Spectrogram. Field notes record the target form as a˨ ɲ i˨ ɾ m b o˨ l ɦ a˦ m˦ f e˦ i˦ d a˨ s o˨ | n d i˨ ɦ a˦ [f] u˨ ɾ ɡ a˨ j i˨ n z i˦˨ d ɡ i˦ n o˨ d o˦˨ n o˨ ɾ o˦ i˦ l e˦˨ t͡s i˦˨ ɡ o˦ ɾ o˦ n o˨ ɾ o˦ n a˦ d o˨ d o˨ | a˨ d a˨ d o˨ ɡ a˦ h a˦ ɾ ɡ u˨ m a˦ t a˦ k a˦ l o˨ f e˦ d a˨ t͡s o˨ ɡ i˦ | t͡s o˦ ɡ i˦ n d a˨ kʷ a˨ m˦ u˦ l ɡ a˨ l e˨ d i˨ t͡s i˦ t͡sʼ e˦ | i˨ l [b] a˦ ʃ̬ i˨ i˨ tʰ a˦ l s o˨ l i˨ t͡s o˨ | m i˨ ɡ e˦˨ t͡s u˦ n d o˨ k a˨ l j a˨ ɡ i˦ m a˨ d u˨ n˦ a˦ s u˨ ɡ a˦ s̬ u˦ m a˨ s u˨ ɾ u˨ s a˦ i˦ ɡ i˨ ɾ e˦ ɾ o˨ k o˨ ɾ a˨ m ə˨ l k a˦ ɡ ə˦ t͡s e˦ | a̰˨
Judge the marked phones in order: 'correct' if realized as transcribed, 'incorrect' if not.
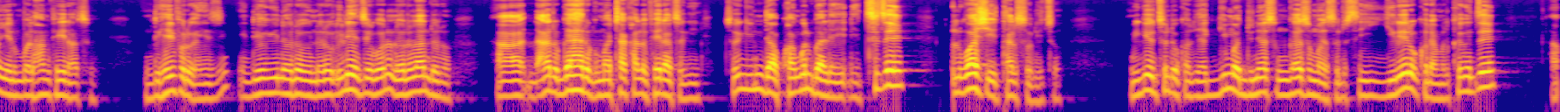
correct, incorrect: w

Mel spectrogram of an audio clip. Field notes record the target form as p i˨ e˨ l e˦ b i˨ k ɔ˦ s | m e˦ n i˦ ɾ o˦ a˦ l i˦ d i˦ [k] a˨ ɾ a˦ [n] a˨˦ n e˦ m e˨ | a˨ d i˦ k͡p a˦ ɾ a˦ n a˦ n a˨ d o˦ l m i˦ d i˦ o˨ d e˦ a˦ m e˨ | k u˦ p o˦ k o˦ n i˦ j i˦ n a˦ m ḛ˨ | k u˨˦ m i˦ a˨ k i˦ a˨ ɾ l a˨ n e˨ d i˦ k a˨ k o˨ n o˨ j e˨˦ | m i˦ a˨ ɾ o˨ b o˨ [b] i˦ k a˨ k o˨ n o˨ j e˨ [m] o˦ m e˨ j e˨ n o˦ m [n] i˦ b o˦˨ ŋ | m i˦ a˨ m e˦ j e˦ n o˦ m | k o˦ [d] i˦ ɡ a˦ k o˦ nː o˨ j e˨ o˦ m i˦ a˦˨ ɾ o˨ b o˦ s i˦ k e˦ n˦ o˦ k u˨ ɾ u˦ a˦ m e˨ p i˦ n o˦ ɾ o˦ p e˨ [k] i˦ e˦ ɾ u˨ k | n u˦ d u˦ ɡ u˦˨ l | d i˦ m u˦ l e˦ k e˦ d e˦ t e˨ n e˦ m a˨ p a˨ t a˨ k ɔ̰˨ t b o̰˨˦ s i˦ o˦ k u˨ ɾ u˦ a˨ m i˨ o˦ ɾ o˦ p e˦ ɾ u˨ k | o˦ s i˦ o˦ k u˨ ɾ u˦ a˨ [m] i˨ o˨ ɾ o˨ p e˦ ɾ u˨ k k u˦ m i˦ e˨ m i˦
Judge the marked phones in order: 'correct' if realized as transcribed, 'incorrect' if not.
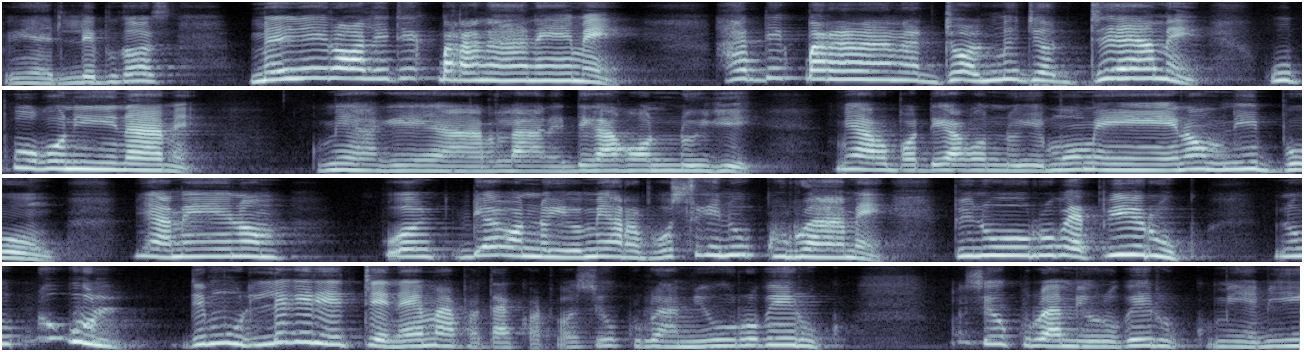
incorrect: k͡p, correct, incorrect: d, correct, correct, correct, incorrect: p, correct

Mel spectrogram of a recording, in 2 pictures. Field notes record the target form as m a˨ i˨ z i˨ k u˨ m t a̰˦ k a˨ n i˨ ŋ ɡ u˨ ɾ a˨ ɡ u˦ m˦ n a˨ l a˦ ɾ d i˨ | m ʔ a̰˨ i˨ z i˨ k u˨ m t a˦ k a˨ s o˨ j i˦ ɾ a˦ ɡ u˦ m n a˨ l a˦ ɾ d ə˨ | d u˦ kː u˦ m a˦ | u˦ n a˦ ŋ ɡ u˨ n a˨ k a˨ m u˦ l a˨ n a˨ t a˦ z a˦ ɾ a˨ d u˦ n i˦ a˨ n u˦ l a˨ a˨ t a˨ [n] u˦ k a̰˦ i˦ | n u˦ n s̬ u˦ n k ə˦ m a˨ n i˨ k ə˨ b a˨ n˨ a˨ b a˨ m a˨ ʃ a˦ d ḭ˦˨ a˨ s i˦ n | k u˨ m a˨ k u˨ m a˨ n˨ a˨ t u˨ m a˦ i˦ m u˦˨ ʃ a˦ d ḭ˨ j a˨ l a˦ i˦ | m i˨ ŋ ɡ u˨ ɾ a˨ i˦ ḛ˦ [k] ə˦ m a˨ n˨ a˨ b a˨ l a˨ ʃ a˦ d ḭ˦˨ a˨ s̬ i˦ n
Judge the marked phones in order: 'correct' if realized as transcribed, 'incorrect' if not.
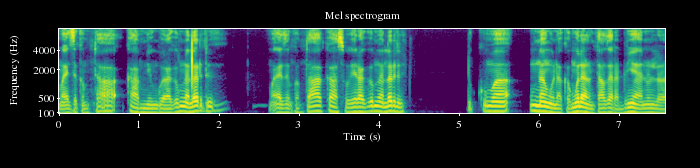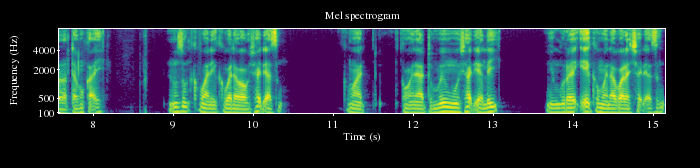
incorrect: m, correct

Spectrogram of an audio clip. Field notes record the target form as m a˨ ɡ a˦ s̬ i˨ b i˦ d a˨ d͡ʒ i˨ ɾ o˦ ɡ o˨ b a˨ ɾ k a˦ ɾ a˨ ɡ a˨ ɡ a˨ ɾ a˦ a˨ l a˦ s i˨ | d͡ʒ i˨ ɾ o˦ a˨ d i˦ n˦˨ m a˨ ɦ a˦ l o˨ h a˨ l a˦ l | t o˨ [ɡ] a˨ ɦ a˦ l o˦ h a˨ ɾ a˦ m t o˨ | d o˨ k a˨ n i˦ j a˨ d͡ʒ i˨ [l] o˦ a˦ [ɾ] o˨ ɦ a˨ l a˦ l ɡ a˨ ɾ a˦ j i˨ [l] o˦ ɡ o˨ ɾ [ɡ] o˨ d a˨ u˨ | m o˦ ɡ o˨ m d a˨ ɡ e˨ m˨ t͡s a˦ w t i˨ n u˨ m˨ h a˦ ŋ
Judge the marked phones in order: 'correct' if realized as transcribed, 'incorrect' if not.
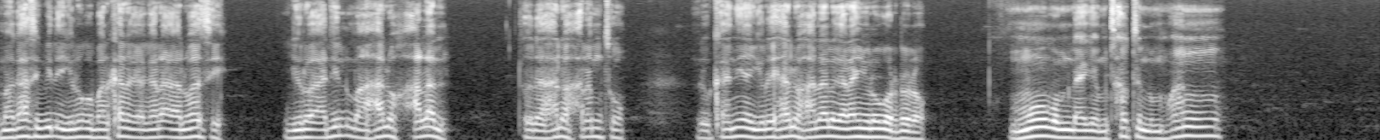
incorrect: d, incorrect: ɾ, incorrect: l, incorrect: ɾ, incorrect: d

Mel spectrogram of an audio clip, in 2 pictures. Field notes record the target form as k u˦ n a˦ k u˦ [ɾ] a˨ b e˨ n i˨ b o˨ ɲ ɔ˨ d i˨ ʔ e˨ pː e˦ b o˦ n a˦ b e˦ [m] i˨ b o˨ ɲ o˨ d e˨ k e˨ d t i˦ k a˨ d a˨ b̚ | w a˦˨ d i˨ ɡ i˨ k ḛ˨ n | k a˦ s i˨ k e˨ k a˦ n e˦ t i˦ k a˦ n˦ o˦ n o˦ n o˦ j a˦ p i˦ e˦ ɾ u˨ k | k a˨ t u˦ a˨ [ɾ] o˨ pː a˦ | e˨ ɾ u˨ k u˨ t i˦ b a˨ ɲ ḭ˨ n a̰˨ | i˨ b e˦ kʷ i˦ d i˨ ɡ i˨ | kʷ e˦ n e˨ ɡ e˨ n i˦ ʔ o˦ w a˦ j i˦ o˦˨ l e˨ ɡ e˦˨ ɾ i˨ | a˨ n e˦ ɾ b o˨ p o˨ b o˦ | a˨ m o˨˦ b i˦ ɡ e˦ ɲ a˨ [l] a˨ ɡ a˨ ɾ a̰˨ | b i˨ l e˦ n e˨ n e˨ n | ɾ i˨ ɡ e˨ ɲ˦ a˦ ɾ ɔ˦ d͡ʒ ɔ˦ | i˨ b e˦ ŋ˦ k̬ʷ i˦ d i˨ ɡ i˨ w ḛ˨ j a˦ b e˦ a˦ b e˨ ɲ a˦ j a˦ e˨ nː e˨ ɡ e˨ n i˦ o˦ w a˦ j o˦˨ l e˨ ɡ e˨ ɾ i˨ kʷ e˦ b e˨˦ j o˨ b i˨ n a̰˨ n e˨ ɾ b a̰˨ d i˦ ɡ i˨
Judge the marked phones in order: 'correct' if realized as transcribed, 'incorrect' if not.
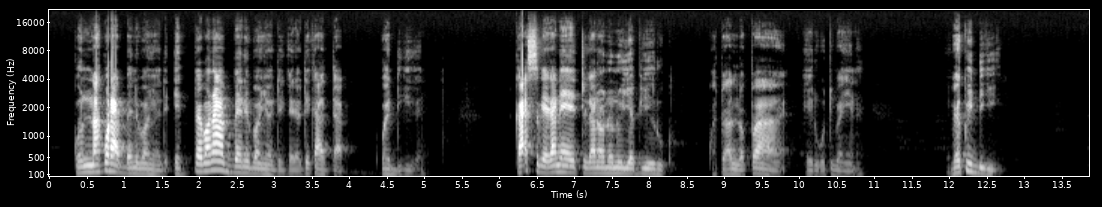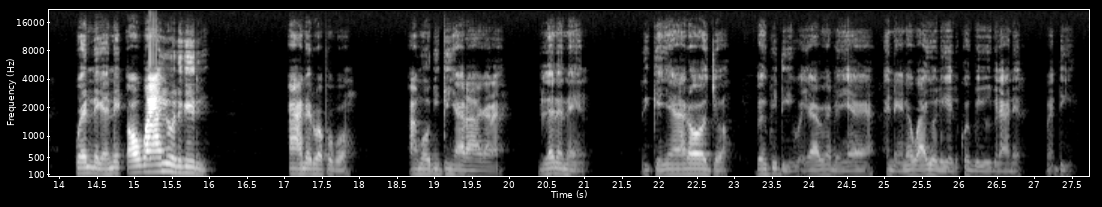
correct, incorrect: n, incorrect: l, incorrect: ɾ

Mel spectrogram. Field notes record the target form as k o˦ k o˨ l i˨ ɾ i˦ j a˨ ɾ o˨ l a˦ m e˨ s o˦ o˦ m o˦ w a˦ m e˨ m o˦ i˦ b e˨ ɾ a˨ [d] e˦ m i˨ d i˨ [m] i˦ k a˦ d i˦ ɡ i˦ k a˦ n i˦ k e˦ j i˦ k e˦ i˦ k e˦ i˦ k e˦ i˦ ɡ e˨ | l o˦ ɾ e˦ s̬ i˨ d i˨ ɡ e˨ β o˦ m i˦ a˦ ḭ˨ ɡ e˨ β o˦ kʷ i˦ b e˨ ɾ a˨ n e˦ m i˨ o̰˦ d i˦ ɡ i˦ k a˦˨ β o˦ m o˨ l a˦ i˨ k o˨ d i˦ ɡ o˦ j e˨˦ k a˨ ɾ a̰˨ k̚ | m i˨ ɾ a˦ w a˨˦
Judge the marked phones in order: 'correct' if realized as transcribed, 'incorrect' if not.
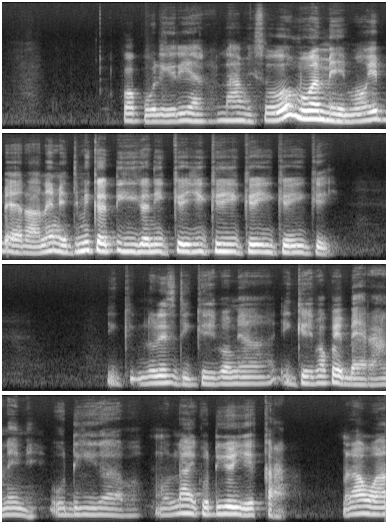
incorrect: n, correct

